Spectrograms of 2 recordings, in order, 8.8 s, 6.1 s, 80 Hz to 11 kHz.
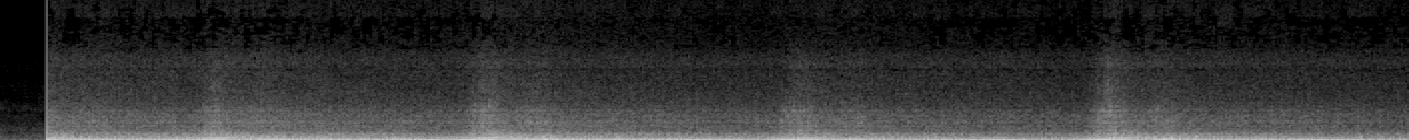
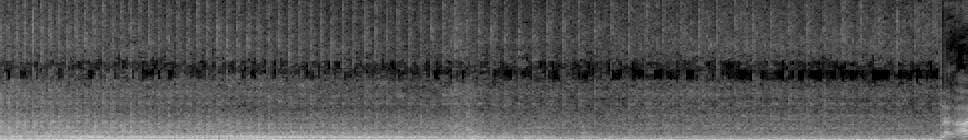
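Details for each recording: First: V8 car before long-tube headers were fitted, still running kind of messed up: deep rumble that lopes unevenly, with a short rising surge about every two seconds; rough running, cause not pinned down. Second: V8 car after fitting new long-tube headers replacing old rusted ones: deep, lumpy burble holding steady with even exhaust pulses and no clear knock; runs way healthier, owner suspects a driver-side cap had been clogging.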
